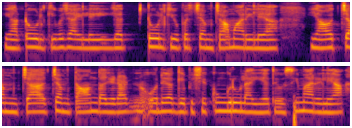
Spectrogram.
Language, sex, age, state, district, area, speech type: Dogri, female, 18-30, Jammu and Kashmir, Samba, rural, spontaneous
